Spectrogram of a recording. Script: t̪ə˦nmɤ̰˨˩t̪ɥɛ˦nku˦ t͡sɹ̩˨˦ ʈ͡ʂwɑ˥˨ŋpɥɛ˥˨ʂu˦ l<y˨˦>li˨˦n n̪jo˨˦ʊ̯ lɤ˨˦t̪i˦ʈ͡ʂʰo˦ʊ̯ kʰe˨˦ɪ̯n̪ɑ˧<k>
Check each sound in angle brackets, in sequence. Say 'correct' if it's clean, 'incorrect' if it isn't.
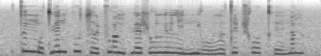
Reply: incorrect: y˦, incorrect: ŋ

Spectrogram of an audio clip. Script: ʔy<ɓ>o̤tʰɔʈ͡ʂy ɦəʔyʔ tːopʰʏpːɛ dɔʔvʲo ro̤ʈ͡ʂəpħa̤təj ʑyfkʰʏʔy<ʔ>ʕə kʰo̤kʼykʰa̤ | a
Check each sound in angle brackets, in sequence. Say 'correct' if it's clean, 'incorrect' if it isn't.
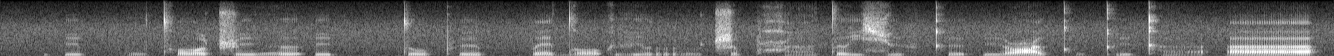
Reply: incorrect: pː, incorrect: none

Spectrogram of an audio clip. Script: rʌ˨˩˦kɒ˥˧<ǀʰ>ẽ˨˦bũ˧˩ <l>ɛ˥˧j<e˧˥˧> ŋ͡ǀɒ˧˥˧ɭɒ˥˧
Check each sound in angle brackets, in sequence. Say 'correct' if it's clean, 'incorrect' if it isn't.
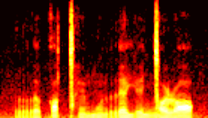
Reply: correct, incorrect: r, correct

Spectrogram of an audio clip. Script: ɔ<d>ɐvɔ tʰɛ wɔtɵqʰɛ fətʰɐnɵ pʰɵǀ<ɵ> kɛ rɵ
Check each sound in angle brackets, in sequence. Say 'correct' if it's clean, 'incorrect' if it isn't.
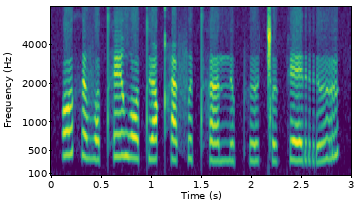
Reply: incorrect: θ, correct

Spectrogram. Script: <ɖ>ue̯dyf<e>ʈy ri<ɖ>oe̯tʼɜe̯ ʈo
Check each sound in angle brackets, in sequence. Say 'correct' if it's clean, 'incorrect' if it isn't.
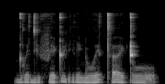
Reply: correct, correct, incorrect: ɳ

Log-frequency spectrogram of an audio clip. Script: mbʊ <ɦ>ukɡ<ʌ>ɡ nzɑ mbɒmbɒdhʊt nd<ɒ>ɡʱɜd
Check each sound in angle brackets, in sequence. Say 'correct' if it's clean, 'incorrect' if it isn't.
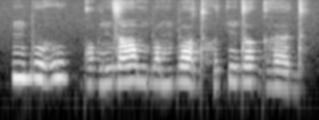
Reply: correct, incorrect: ɔ, incorrect: ʌ

